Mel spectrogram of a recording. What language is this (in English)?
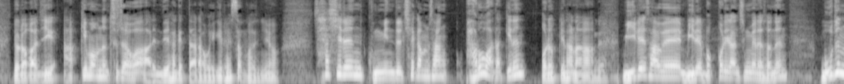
Korean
